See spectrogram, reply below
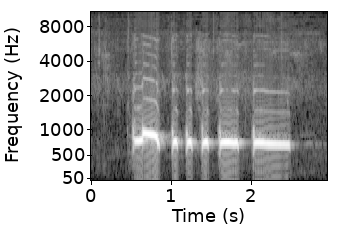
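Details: Zebra dove (Geopelia striata, Bangkok perkutut) with a big voice, quick to respond to other birds, coos a rolling phrase: a long opening note, three quick clipped coos, then two drawn-out soft notes, low and mellow.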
